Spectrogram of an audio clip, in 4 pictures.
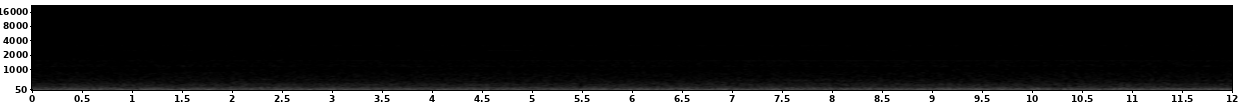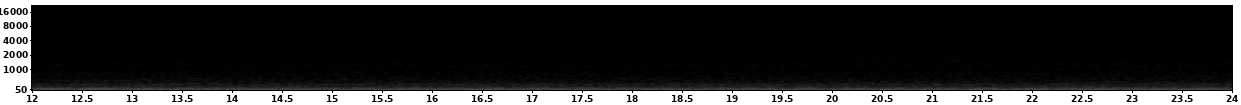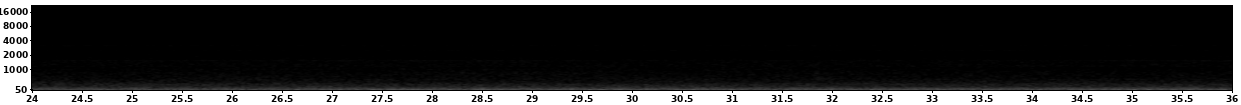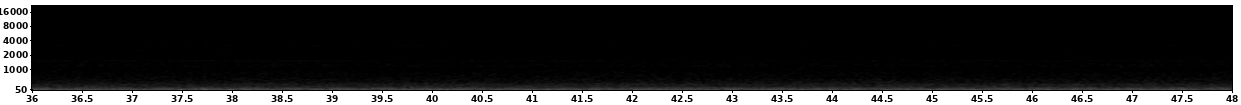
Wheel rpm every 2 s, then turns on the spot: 0, 0, 0, 0, 0, 0, 0, 0, 0, 0, 0, 0, 0, 0, 0, 0, 0, 0, 0, 0, 0, 0, 0, 0.
none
